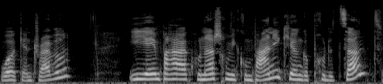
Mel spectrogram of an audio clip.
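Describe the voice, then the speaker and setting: A woman at a fairly slow pace, ordinary pitch variation, quiet background. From Urtijëi, Val Gardena, South Tyrol, Italy. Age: 20s. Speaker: singer. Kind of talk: radio interview. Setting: studio.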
